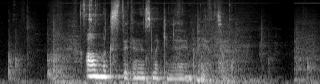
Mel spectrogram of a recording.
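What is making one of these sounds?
A woman speaks calmly, close by.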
